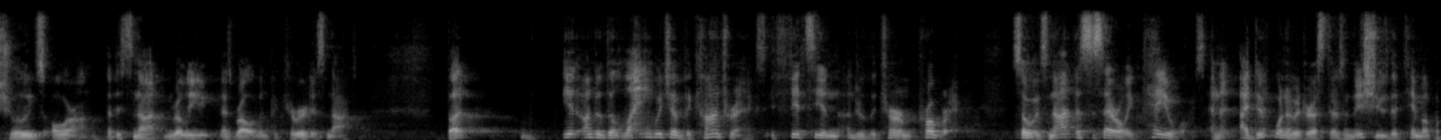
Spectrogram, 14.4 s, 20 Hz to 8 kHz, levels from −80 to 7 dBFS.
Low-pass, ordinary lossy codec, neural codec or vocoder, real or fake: 7.2 kHz; AAC, 48 kbps; codec, 16 kHz in and 24 kHz out, 0.6 kbps, FocalCodec, streaming, 2048 codes; fake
